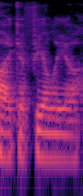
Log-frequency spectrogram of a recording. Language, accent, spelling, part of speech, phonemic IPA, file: English, US, pygophilia, noun, /ˌpaɪɡəˈfiː.li.ə/, Pygophilia US.ogg
- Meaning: A paraphilia involving sexual attraction to buttocks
